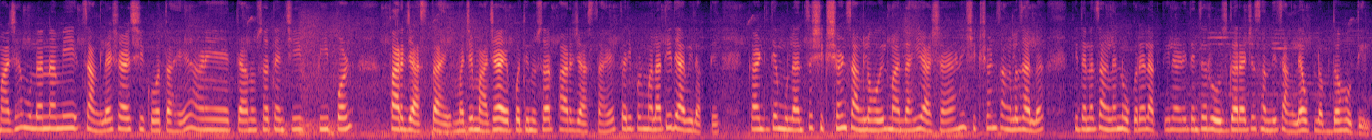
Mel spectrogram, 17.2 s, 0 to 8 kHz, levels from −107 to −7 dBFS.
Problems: background sounds at intervals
